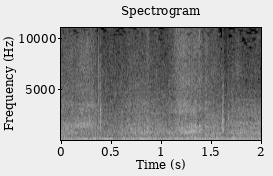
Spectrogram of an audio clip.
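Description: Ice hockey arena sound: crowd noise with skates scraping the ice and a few sharp clicks of sticks and puck, over a steady low hum.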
